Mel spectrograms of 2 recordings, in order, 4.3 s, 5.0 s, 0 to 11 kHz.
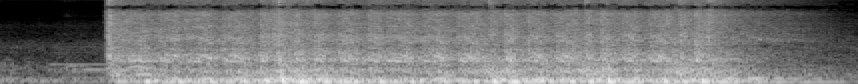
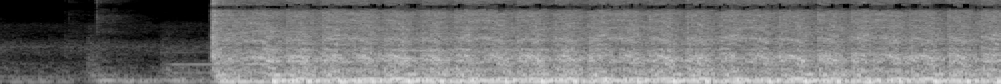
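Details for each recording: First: Previously flooded BMW F20 diesel, rebuilt after a crushed con rod and no compression, first start with fuel primed via injector ports, intercooler still wet and DPF not attached: catches right away, steady even clatter, running normally. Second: Flood-damaged BMW F20, no scan tool to prime the fuel system, so injector ports are opened in steps. Heavy steady cranking at about three turns a second for four seconds with no firing, fuel not primed. Crank, no start.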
